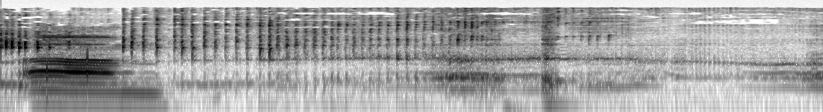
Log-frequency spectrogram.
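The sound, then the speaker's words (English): A loud burp with a deep, buzzy, harmonic tone lasts under a second, followed by quieter murmuring and background voices. “That burp was pretty good though.”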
